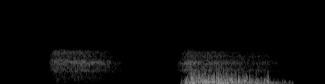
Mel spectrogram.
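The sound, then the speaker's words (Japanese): Two soft breaths with no talking: a short airy exhale, a pause, then a longer, fuller breath with a rough, breathy low end, both gentle and intimate, close to the ear. “あ、耳元に吐息が触れてくすぐったいですか？”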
